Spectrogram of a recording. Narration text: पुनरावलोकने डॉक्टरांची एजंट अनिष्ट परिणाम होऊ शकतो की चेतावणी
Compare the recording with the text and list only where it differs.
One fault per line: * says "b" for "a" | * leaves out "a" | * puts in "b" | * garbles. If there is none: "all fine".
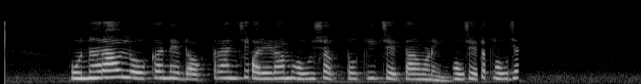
* leaves out "एजंट अनिष्ट"
* garbles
